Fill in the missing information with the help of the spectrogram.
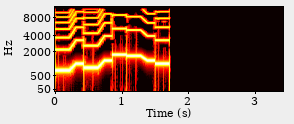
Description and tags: it's something.
this shouldn't really matter, but it's at 140 bpm. F#-C#-A-E-A-G#-E-C#
high-pitched, jingle, nes, noise, random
